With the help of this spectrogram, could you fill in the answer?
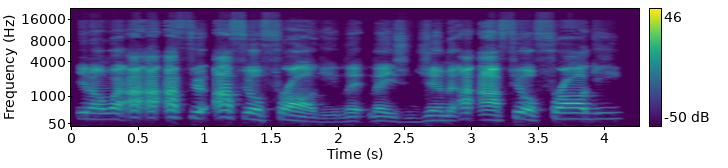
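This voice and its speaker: Animated man scolding on a live stream. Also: a little high, fairly quick. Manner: animated, repetitive, mocking, scolding. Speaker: live stream host reacting to a video. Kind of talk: reaction commentary to a live chat.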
